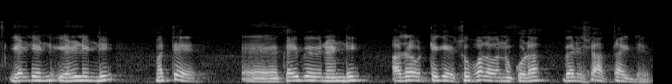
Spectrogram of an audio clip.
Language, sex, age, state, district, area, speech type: Kannada, male, 60+, Karnataka, Udupi, rural, spontaneous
